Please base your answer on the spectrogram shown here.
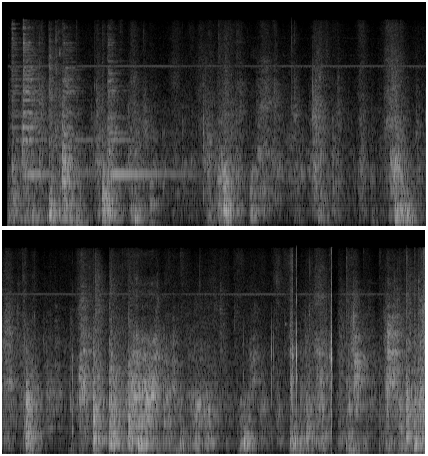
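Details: Two pet dogs, a Cairn Terrier and a Flat-coated Retriever, playing together indoors; dense bursts of rough growling and scuffling noises, with brief sharp yips and a faint steady high tone in the background.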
